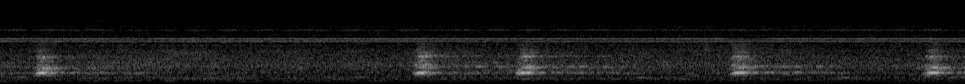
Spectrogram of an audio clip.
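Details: Barking at night from Rex, a dog running around on 7 October 2018: five short, clipped barks spaced irregularly, one to three seconds apart, against a constant high whine in the background.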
